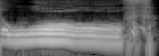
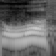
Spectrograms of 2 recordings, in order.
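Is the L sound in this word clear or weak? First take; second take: clear; weak. First: The L sound is clearly pronounced. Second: The L sound is weak or missing. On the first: The speaker calls it right. "but it's wolf, like the L" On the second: The speaker calls it wrong. "she says I say it like wolf"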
